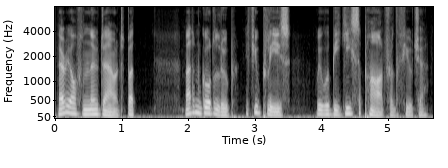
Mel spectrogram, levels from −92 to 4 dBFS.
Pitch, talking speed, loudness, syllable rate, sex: 115 Hz, 190 wpm, -19 LUFS, 6.4 syllables/s, male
